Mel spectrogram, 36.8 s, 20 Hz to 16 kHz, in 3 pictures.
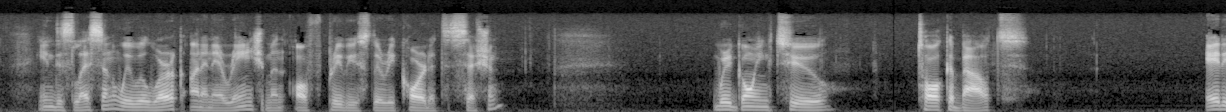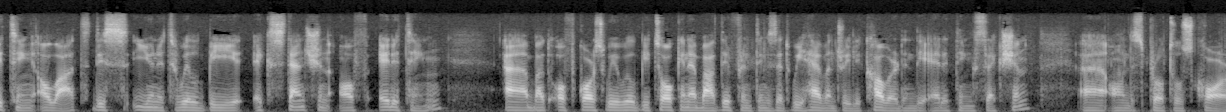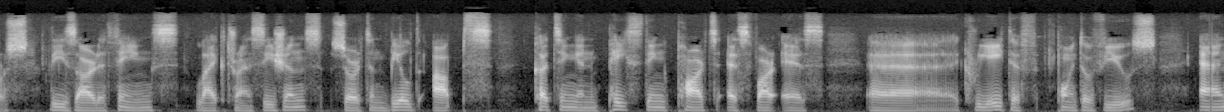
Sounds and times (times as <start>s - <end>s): Speech: 0.4s - 5.1s, 7.1s - 8.4s, 9.2s - 10.4s, 12.1s - 36.7s.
